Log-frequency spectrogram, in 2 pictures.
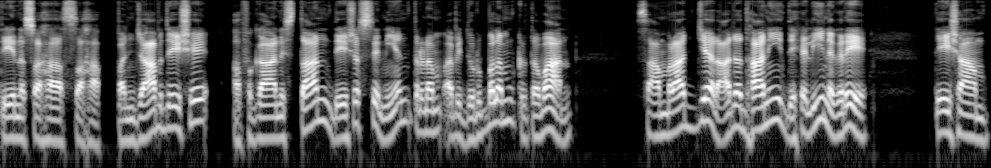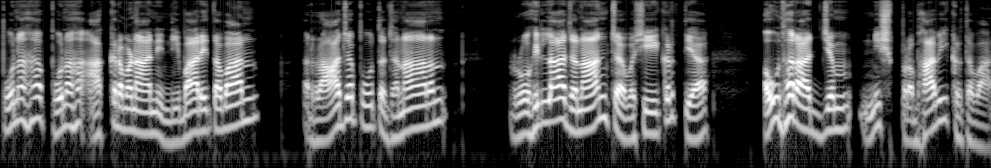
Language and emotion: Sanskrit, neutral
